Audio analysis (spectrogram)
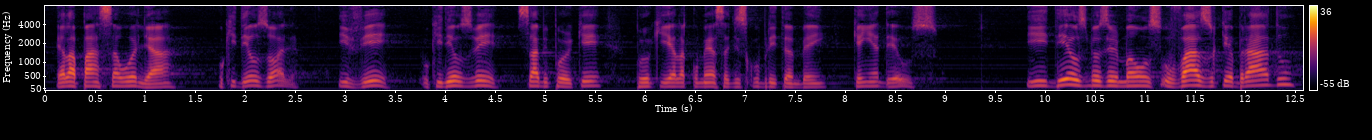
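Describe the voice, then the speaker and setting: A man with a Brazilian Portuguese accent preaching a sermon in church, asking rhetorical questions and swinging between loud emphasis and quiet asides. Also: fairly high pitch. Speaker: pastor. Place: church sanctuary. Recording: long church hall reverb.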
